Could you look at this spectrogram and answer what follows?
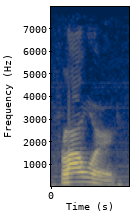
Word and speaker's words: flour: Tulisannya flower, tapi kita bacanya seperti baca kosakata bunga, flower. Cara bacanya bukan flower, tapi flower.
